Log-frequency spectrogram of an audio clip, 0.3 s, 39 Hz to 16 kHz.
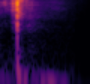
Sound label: WOOD, SMASHING; AKAI S6000 CD-ROM - Volume 6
